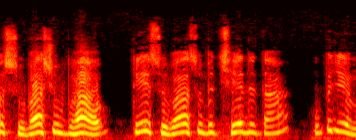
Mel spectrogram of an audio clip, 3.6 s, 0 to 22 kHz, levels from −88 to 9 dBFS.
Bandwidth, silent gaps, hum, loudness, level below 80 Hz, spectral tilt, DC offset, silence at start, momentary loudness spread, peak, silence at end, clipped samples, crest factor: 11.5 kHz; none; none; -20 LUFS; -50 dBFS; -5 dB/octave; under 0.1%; 0 s; 12 LU; -4 dBFS; 0 s; under 0.1%; 16 dB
